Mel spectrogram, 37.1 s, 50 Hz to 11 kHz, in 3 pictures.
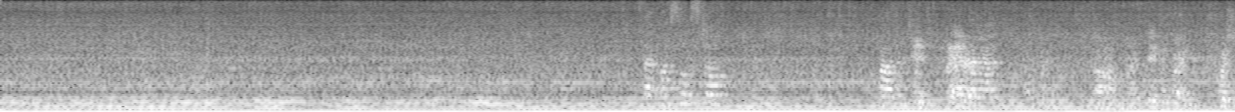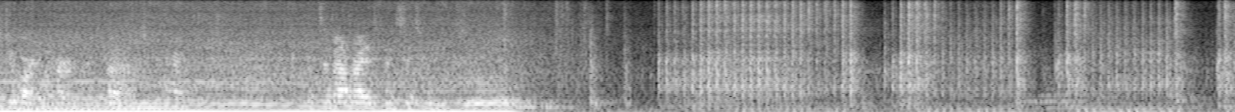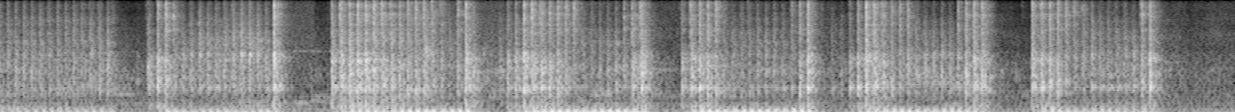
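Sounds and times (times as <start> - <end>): electric percussion instrument pulsing: 0.0 - 17.8.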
